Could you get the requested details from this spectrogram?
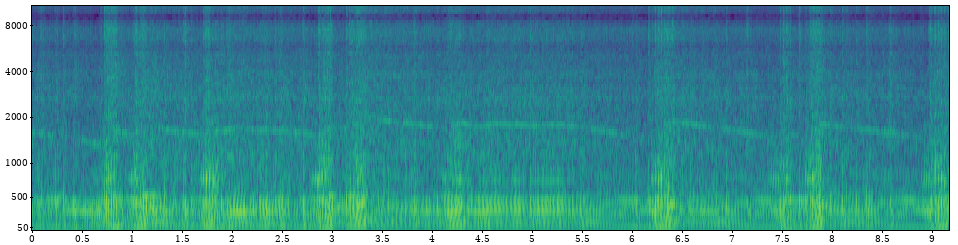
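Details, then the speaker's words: Evinrude Bobcat 25hp two-stroke snowmobile, sat 20+ years, fed mixed fuel; blats and surges unevenly, never running clean; owner thinks the carburetor isn't working, fuel bypassing it back to the tank, so it runs only on his own fuel supply. "So basically what has happened is the carburetor is not carbburating. So, what I think is happening is the fuel is just bypassing the carburetor and returning back to the fuel tank, and it's not actually getting sucked into the engine and burned."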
